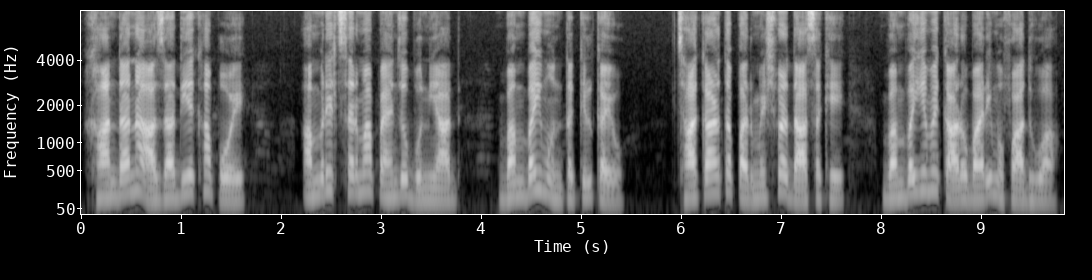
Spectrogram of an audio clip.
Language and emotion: Sindhi, neutral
